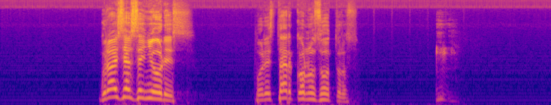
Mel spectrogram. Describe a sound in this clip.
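A man speaks loudly into a microphone, heard through loudspeakers.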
